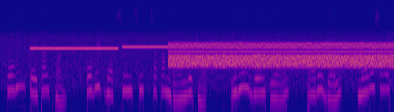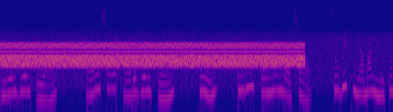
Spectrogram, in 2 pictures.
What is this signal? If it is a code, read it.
Dial-up modem handshake (low-speed, two carriers), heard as two whistles, then hiss, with speech in Santali.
